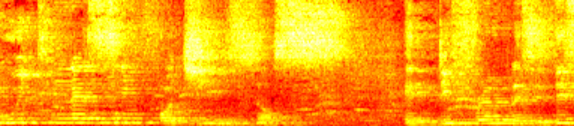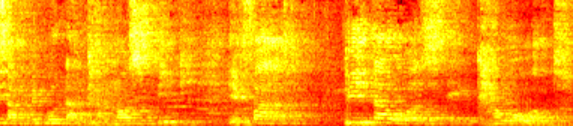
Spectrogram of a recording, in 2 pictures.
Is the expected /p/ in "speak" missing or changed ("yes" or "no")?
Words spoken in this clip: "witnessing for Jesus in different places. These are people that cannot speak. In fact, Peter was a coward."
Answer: no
